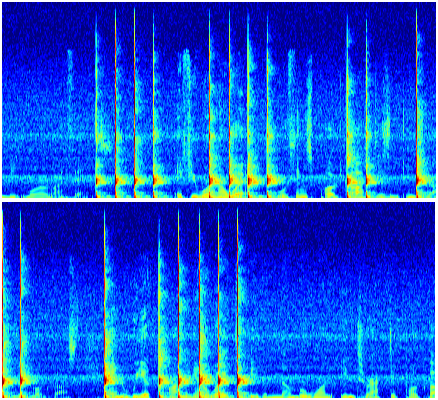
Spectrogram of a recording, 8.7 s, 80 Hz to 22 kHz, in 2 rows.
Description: Tap code, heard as taps on a table, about 5 knocks a second, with speech in English. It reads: THE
